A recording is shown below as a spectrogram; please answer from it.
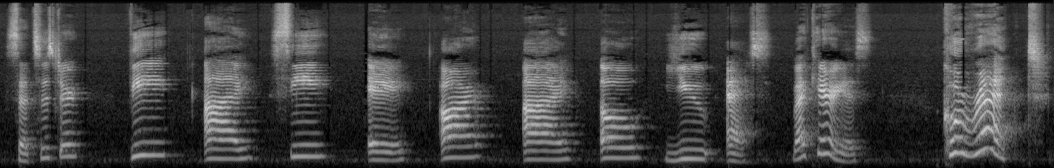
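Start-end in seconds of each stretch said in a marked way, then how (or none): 1.3-7.7 slow letter-by-letter spelling; spelled out slowly. Acted. Sister spelling the word onstage, slow careful letters. 9.4-10.5 high, loud delighted announcement; cried out. Acted. Principal announcing Sister's correct spelling, excited cry. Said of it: "cried Mister Honeycomb".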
